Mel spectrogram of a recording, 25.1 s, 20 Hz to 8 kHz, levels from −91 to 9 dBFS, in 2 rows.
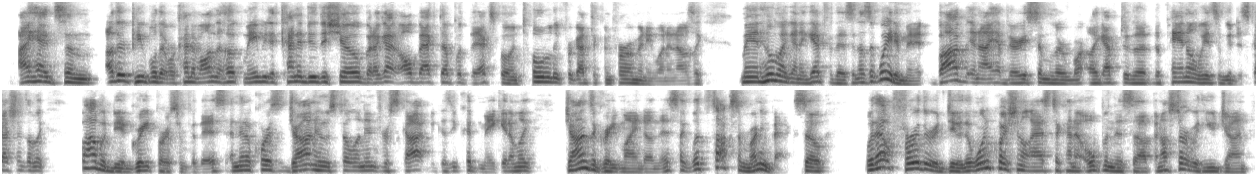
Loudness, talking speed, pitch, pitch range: -23 LUFS, 310 wpm, 150 Hz, 130-170 Hz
